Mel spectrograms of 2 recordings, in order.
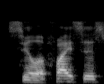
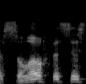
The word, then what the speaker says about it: Coelophysis: looks like another dinosaur called coelophysis or salophasis depending on again who you ask how to pronounce it and this is what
